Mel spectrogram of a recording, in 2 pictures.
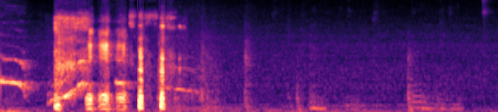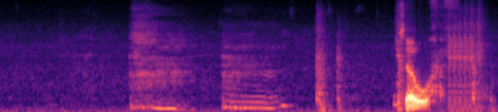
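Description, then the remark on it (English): Pet dogs let out a quick cluster of sharp barks at the start, then quieter whimpering and whining follows, with one more yelp near the end. “Stupid dogs.”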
